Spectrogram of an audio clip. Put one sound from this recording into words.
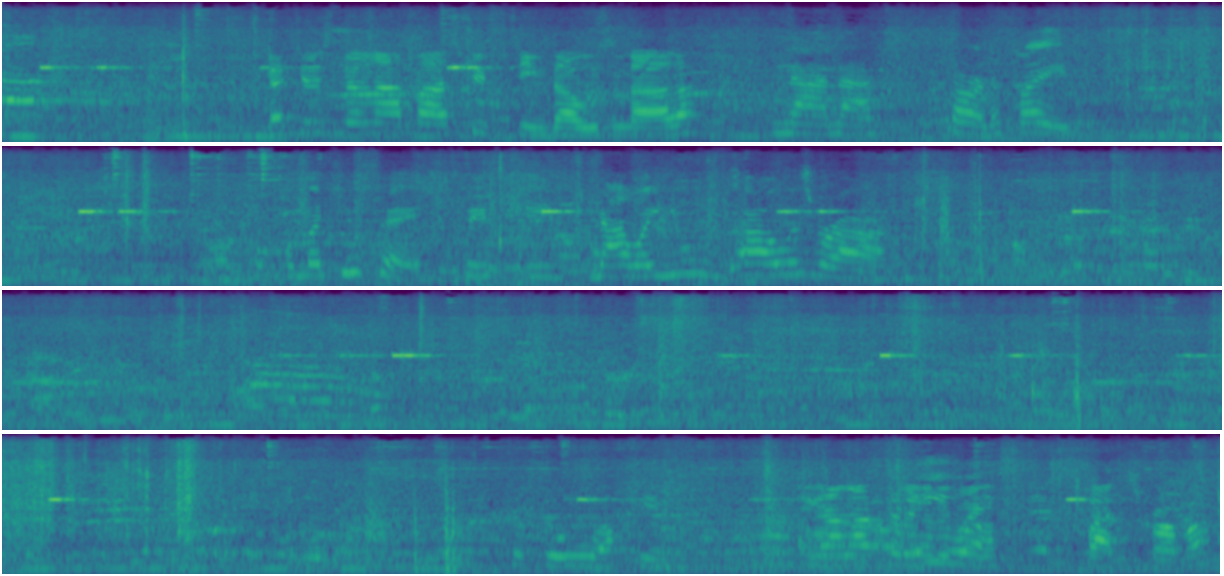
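A checkout scanner beeps again and again.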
